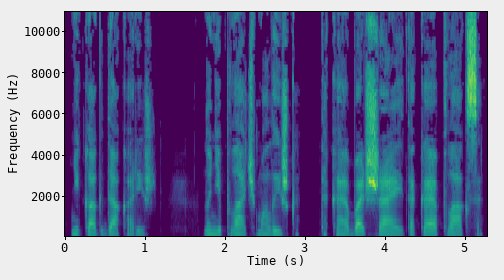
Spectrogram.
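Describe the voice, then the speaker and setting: A woman voicing a gentle, tired eldest sister princess, speaking softly and tenderly in a storybook reading. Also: on the low side, steady tone, unhurried, vocal fry, dry recording, clean studio sound. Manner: soft, tender, subdued.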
